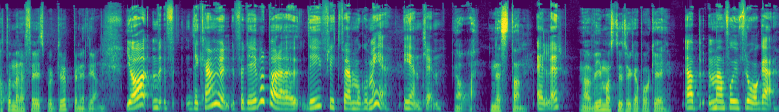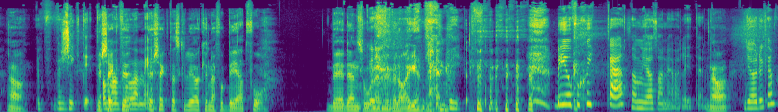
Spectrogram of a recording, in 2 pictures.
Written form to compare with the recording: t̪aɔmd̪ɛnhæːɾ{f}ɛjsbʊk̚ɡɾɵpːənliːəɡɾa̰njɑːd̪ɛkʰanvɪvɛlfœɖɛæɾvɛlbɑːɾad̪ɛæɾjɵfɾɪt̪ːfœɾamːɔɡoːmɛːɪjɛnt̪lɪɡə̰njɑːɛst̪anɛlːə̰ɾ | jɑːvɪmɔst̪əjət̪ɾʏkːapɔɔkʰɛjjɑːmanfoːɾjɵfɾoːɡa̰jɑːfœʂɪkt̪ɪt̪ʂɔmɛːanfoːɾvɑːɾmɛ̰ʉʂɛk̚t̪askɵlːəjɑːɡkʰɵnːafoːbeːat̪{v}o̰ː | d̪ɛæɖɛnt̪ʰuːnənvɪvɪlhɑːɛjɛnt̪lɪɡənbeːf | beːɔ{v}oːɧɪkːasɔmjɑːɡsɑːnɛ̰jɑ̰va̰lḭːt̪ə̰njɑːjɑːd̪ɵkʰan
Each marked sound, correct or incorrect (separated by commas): correct, incorrect, incorrect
